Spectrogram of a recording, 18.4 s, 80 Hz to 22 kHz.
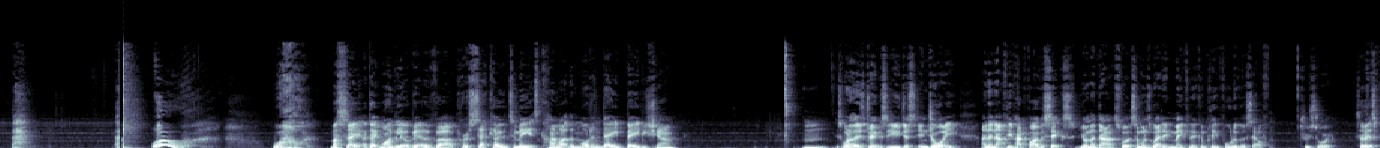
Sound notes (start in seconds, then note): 0.2 grunts; 1.5 cork popping; 10.4 tongue clicks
